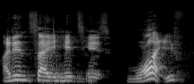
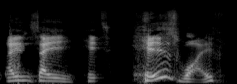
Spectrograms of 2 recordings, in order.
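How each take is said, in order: First: The stress falls on the word wife. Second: The stress falls on the word his. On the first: Someone else in his family was hit. "could mean his son" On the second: Someone else's wife was hit. "I mean it could have hit someone else's wife"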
